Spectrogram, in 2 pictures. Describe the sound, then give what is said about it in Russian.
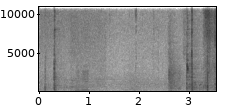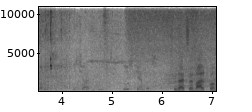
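A steady airy hiss of a station automatically inflating a packing bag with air and controlling the pressure inside, with short bursts and clicks, while a man speaks over it toward the end. “Эта станция автоматически наполняет пакет воздухом и контролирует давление внутри.”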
